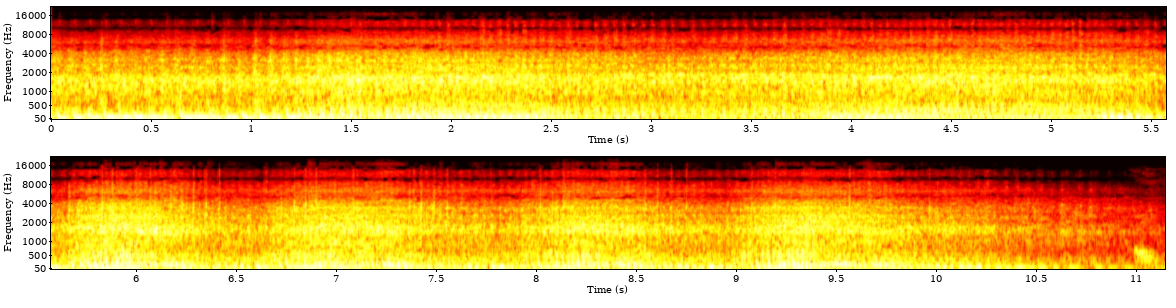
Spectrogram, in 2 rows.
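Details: Bajaj Pulsar RS200 single-cylinder at idle: uneven, rattly mechanical clatter about two and a half per second over the exhaust beat; abnormal top-end engine noise awaiting repair, cause unclear.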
